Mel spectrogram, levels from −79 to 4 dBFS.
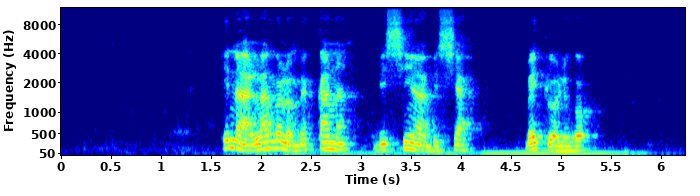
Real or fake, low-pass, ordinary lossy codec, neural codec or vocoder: real; 10.8 kHz; Opus, 16 kbps; none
